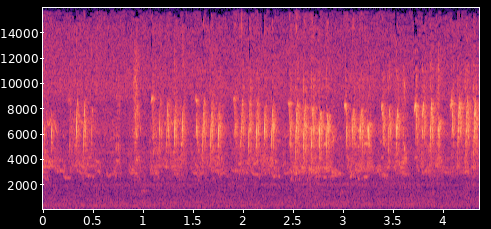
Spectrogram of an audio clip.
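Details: American robin chicks at the nest, one of three nestlings that fledged within 13 days of hatching, giving very high, thin begging chirps in quick rhythmic bursts of four to six notes, repeated almost continuously over faint low background noise.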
